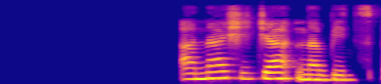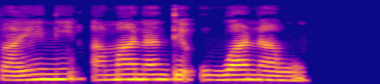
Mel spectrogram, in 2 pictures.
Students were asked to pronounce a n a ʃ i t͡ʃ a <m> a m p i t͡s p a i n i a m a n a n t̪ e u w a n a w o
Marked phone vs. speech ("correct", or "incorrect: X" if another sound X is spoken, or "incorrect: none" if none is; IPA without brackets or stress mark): incorrect: n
